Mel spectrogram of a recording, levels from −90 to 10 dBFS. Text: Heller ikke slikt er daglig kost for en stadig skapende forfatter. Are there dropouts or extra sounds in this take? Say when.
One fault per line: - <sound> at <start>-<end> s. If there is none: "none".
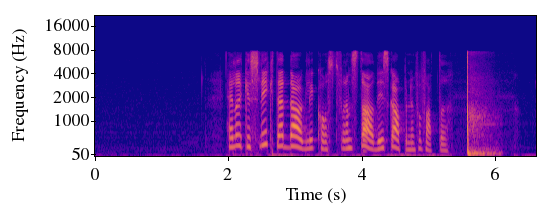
- thud at 5.6-6.1 s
